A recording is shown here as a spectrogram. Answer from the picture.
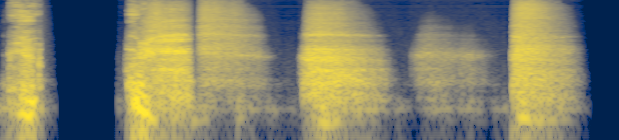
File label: Horse Dismount Adult; Duviri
